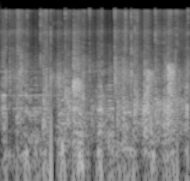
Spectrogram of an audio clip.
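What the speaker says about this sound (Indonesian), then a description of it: "Tepuk tangan." Students in a classroom clap their hands together in a short, lively burst of uneven claps.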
